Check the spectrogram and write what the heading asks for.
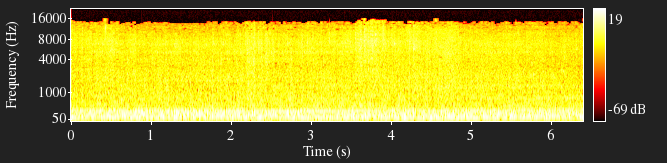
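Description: Auto rickshaw engine running steadily as the rickshaw drives along, heard from inside the open passenger cab as a loud low hum with road and traffic noise.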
